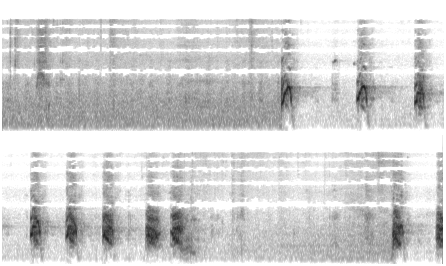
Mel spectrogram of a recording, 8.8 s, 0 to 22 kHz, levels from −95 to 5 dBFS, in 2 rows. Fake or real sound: real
